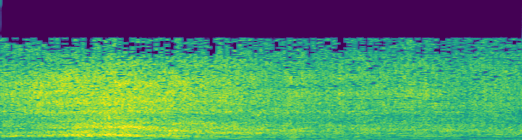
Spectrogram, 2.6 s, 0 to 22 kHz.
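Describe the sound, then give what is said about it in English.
A drone preloaded with a flight path by the UConn team lifts off over apple crops and climbs to about 160 feet, with a loud, steady buzzing whine of stacked humming tones over a rushing, breathy roar that swells briefly at the start, then holds even. No voices. “The drone shoots skyward, flying at about 160 feet.”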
